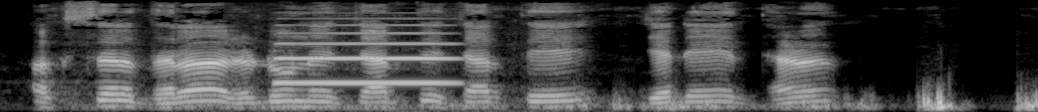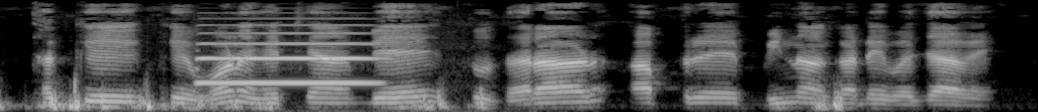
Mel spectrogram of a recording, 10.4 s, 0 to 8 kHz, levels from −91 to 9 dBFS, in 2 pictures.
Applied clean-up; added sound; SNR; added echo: none; Wind instrument, woodwind instrument; -2 dB; none.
